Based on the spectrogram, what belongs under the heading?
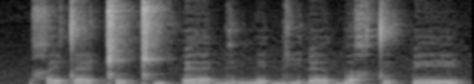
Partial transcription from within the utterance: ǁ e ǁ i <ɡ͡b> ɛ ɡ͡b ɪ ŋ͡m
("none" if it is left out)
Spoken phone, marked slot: k͡p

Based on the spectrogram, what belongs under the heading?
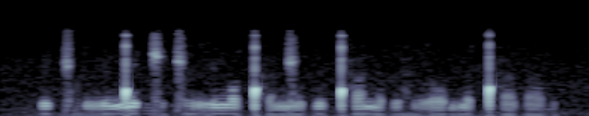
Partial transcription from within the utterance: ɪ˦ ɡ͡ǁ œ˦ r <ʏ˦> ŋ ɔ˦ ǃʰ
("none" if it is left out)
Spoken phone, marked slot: ʏ˦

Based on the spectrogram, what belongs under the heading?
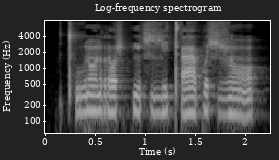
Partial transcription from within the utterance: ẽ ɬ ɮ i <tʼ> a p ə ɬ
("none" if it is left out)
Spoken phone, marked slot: tʼ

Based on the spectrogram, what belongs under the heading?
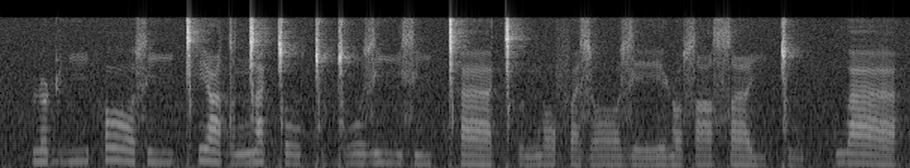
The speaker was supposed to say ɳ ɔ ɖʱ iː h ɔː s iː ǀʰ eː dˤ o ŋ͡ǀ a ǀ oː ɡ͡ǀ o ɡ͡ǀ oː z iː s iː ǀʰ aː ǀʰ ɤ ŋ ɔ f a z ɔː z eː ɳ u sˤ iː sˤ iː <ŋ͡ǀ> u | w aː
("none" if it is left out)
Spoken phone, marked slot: ǀ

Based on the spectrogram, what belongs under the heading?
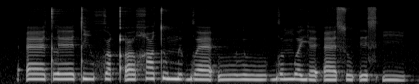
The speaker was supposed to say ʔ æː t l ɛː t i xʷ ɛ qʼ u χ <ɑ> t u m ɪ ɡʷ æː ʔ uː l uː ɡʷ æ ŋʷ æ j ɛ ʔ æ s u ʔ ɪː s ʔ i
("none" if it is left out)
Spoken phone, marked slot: ɑ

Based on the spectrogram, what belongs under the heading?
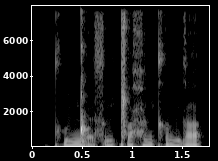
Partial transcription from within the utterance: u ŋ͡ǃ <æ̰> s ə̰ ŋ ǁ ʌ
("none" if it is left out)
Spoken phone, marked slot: æ̰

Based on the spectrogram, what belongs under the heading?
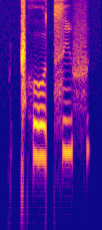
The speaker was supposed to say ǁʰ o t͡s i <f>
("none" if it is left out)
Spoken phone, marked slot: f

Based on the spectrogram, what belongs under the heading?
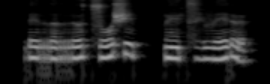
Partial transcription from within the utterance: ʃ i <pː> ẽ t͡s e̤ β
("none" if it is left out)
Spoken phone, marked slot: pː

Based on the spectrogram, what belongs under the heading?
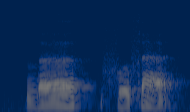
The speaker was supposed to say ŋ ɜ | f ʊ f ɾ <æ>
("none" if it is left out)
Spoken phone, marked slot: æ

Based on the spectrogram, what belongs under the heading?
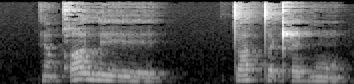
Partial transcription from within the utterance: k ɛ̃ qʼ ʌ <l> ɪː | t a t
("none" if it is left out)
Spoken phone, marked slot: l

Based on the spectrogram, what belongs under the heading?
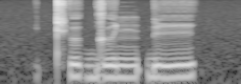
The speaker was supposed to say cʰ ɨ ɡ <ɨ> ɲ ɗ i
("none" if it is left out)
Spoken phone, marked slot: ɨ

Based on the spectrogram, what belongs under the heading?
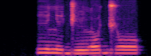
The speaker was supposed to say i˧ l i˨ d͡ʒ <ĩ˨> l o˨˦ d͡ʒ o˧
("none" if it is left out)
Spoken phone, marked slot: ĩ˨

